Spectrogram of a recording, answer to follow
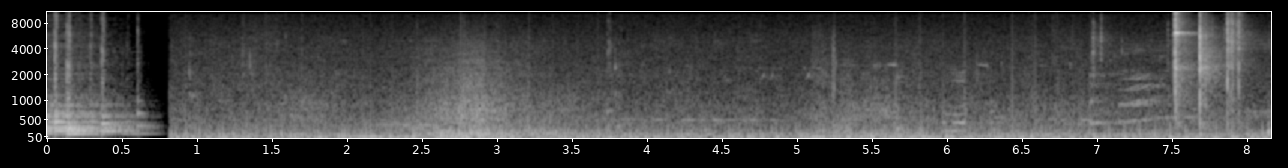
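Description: Background music cuts off within the first second. Then come faint handling sounds and low room noise while gear oil is poured from a bottle into a Harley-Davidson Sportster's primary chaincase. Near the end there is a sharp double clink.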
